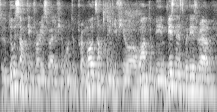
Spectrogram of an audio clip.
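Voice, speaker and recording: A man's voice: fairly low pitch, racing, mellow, a little hiss or hum. A man, a diplomat giving an earnest, informal speech to a live audience in a large community hall. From France. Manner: earnest, informal, searching for words. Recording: roomy hall, mic at a distance.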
